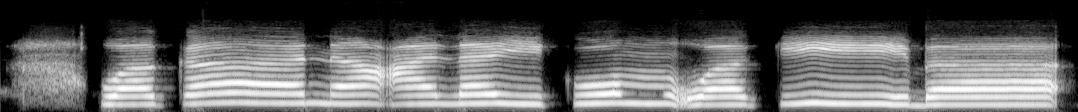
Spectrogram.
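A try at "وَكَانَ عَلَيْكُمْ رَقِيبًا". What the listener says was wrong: Wakiba. Kok wakiba sih? Wa kana 'alaikum ro, itu bukan wakiba. Sopi juga ro jadi wa jadi ro. Ro ya, roqiba.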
